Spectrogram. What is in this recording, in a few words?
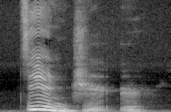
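"jin4zhi3" Mandarin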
